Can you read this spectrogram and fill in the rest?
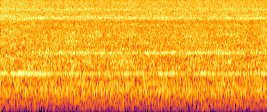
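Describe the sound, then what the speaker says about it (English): A blow dryer runs steadily at close range, a loud constant whooshing roar with no change in pitch or level and no voices. "now this is a blow dryer, so it's going to have some sound to it"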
